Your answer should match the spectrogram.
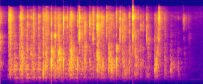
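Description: Applause: many hands clapping, starting suddenly and dying away near the end.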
